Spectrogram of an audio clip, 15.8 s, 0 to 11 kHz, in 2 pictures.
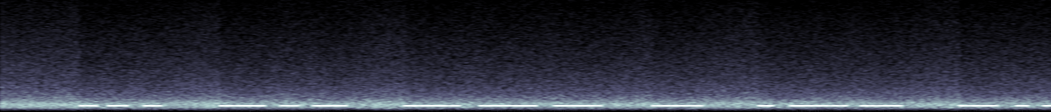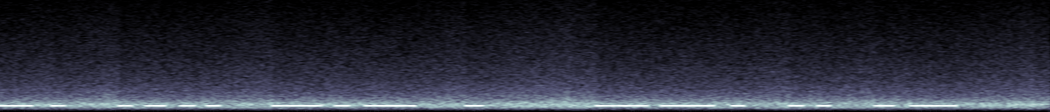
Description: Morse code (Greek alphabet), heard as a keyed tone, hand-sent with a straight key, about 11 wpm, 650 Hz, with heavy radio static and a narrow filter. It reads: ΣΚΟΤΩΘΗΚΕ ΓΙΑ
